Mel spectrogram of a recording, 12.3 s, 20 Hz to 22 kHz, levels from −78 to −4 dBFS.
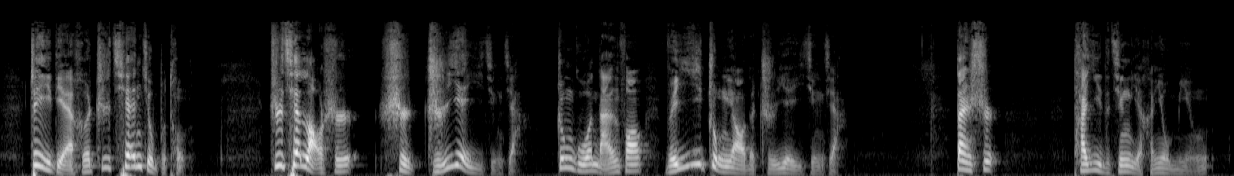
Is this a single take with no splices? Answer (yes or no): no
